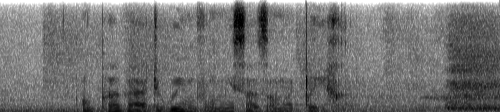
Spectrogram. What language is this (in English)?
Xhosa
